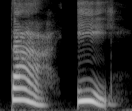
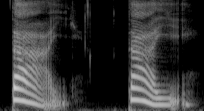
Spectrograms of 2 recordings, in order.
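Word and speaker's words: 大意: 大意 main idea, and neutral tone 大意 means careless.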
